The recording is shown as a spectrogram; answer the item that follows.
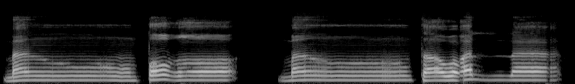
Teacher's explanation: Jadi cara membaca ikhfa aqrab samarnya lebih dominan daripada gunnah atau suara dari hidung.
